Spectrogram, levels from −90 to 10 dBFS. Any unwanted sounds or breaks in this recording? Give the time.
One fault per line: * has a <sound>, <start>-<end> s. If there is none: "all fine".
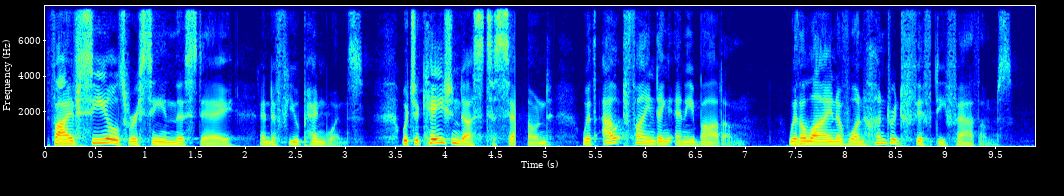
* has a dropout, 4.7-4.8 s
